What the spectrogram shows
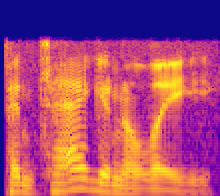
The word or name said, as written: pentagonally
